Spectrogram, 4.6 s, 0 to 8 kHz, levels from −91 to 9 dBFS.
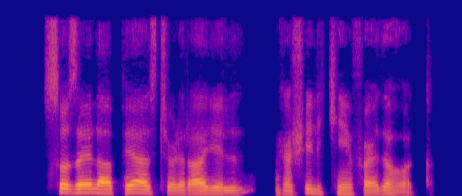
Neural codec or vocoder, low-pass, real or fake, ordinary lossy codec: codec, 24 kHz, 0.9 kbps, DualCodec; 7.2 kHz; fake; MP3, 64 kbps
